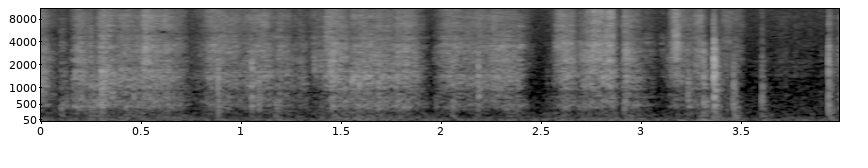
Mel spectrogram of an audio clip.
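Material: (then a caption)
Paper. An empty small black paper gift bag, held in both hands, is tapped and scratched by fingertips and nails across its paper surface. Dry, bright crinkling and scraping swell and fade in soft waves, broken by quick papery taps, with one sharper tap standing out near the end.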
